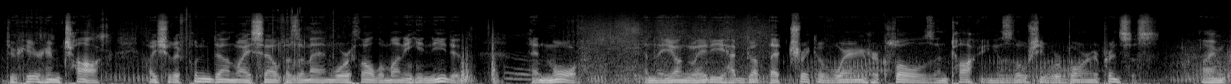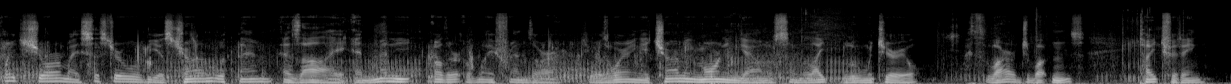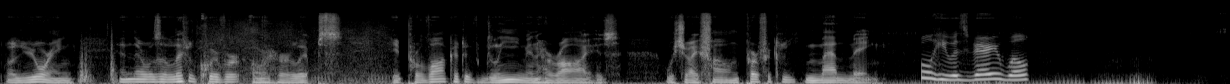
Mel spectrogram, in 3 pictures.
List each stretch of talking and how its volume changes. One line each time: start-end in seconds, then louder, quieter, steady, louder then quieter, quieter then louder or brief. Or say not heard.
0.1-34.9 steady.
